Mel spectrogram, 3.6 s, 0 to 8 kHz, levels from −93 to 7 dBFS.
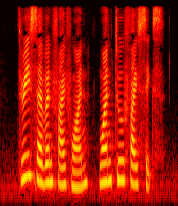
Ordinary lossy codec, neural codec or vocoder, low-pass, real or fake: MP3, 48 kbps; none; 7.2 kHz; real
